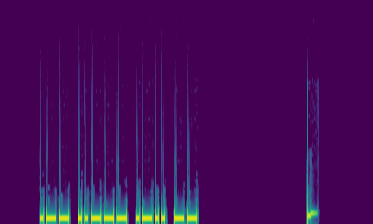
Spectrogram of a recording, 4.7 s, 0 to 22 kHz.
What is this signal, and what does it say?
Morse code, heard as a keyed tone, about 30 wpm, 700 Hz. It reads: W2LM
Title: USA Call Signs Repeated 3x 30wpm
